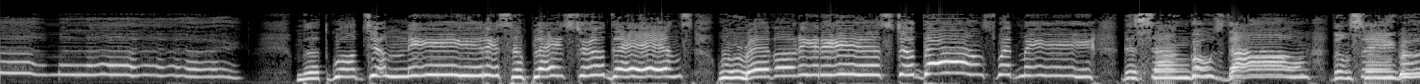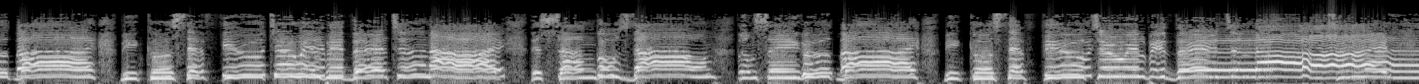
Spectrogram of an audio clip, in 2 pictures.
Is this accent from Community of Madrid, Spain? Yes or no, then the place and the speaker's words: yes; Mejorada del Campo, Community of Madrid, Spain; la ilusión de mi vida era cantar en mi tierra, en Mejorada del Campo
